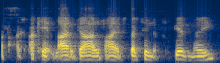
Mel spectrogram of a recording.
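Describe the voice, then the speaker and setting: A man in his thirties playing a lonely, guilt-ridden, simple-minded trucker in a play reading, with halting, folksy speech. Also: medium pitch, flat delivery, gravelly, slightly rough. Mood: haunted, confessing. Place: indoor room on a video call. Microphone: headset. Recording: muffled video-call audio.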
